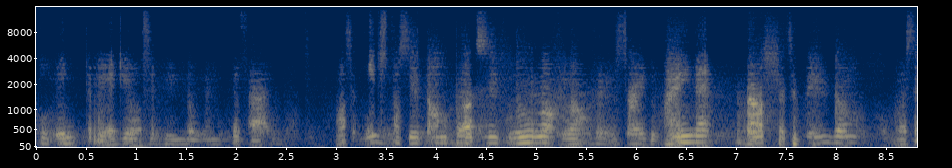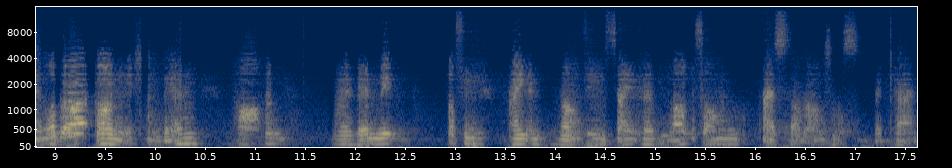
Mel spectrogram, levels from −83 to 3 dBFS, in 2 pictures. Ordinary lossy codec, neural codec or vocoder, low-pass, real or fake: none; codec, 44.1 kHz, 0.9 kbps, DAC; 14.4 kHz; fake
